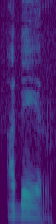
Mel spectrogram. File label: "ader", Roon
